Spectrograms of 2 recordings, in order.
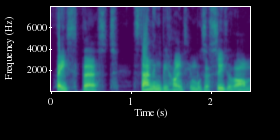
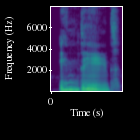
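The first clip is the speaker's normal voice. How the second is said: calm; 4 semitones higher, 8 dB quieter than usual. Acted. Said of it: "the master said calmly".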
